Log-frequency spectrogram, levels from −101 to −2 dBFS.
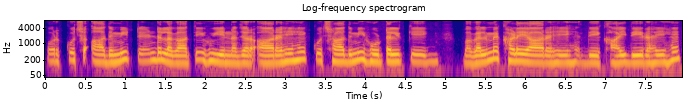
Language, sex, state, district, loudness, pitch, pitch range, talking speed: Hindi, male, Madhya Pradesh, Katni, -17 LUFS, 175 Hz, 160-190 Hz, 180 wpm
